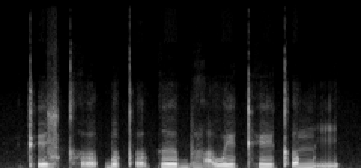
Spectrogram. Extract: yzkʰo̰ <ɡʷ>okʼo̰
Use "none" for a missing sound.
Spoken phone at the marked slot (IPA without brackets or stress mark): ɓ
